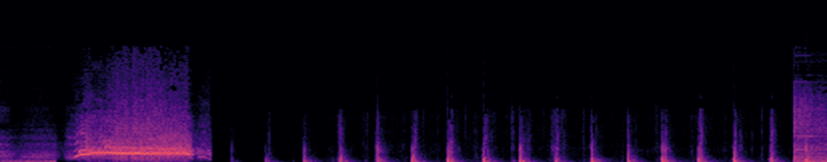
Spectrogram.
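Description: A woman screams once for about a second, then hurried footsteps run on stairs, about three steps a second.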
